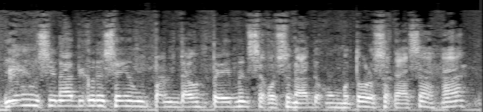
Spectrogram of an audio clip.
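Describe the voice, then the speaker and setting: A man's voice: medium pitch, fairly even intonation, normal speed, noisy background, close to an everyday voice. A man playing an offhand, slangy young Filipino brother-in-law in a radio drama, breezy and evasive. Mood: breezy, eager.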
